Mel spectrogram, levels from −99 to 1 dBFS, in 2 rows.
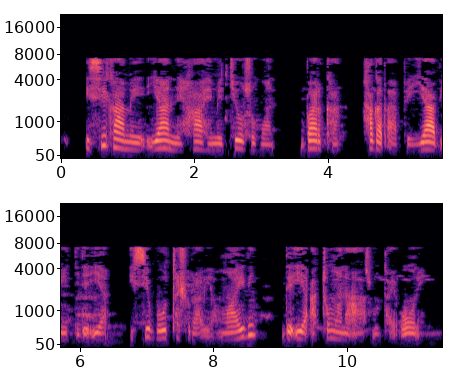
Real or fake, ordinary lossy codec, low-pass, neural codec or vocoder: real; MP3, 32 kbps; 7.2 kHz; none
